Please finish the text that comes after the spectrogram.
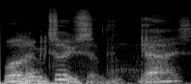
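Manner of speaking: deep, smooth put-on voice. Imitating a friend greeting everybody: deep voice imitating Jay Manley. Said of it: "is this deep enough?".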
